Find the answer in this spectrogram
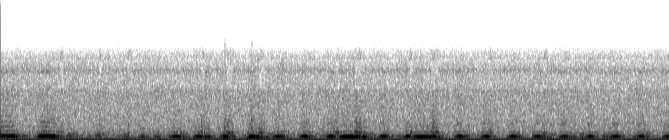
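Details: Great horned owl at Starr Ranch, California, giving deep, soft hoots in a quick run of about four per second, the notes overlapping, over a steady low hum.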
